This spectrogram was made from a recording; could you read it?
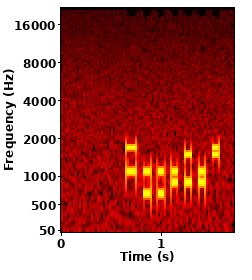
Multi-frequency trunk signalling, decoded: KP 22383 ST

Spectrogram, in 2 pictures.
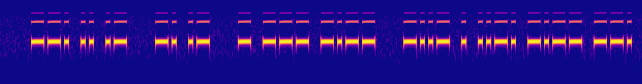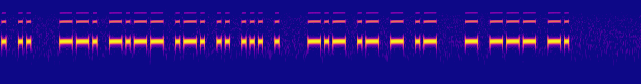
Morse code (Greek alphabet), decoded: ΓΙΑ ΝΑ ΤΟΥ ΞΕΦΥΓΕΙ ΓΥΡΙΣΕ ΚΑΤΑ ΤΟΝ

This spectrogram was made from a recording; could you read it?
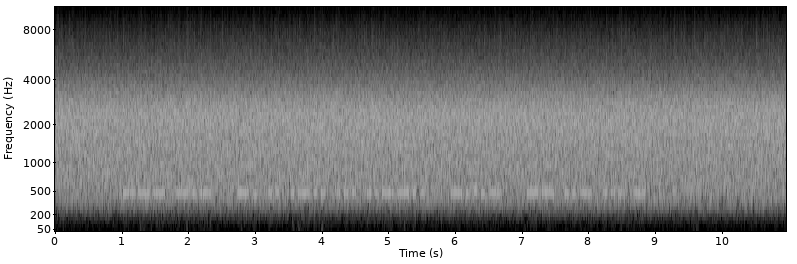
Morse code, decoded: OK NILS? <BT> MUST

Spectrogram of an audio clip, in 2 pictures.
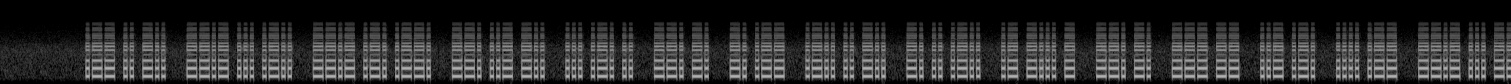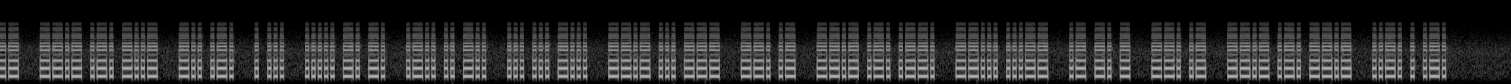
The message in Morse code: WID QSL QRP GUD SRI GN NW LID NIL ABT GN OM UR HW QSO QRX DR ES 5NN LID SSB QSO GA QRP 73 ANT GA QRQ FER

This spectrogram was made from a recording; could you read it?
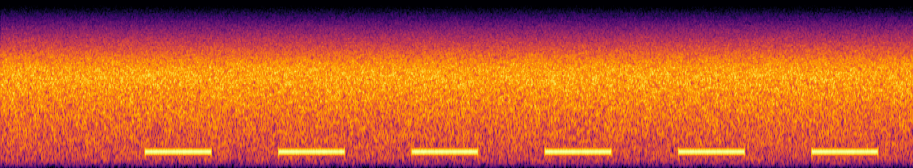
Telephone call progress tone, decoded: busy tone

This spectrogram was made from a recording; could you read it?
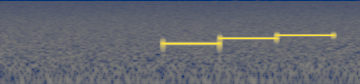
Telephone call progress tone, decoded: special information tone

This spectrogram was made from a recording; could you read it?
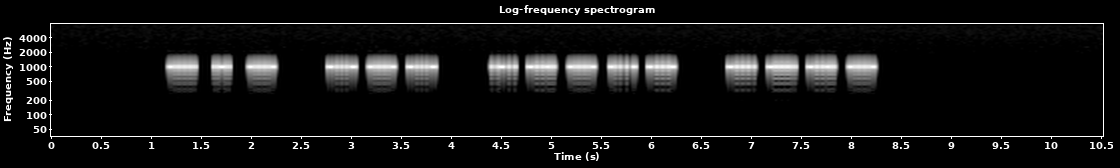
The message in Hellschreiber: CIO NON TROVA PERO

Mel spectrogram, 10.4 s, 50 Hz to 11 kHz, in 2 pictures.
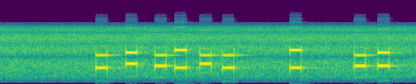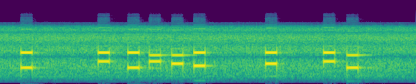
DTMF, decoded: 184371 3 45 2 02*75 8 01

